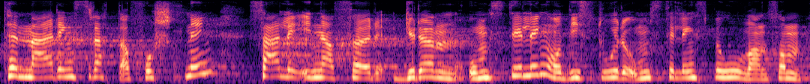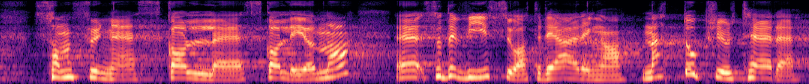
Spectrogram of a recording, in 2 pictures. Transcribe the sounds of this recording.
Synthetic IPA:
t̪ʰɛnæːɾɪŋsɾɛt̪ːɑʋfɔʂknɪŋ | sæːɭɪʔɪnːɑfɔɾɡɾœnːʊmst̪ɪlːɪŋɔd̪ɪst̪uːɾəʊmst̪ɪlːɪŋsbəhuːʋɑnsɔm | sɑmfʉnəskɑlskɑljœnːɑ | sɔd̪ɛʋiːsəɾjʊɑt̪ɾɛjæːɾɪŋɑnɛt̪ːɔpʰɾɪʊɾɪt̪ʰeːɾə

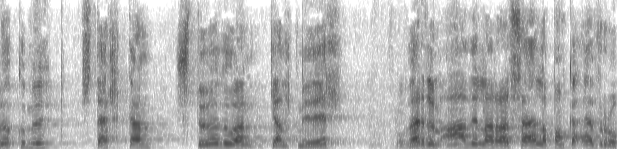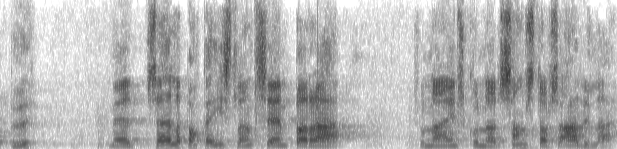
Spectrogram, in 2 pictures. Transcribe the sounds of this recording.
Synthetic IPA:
œːkʏmʏhpst̪ɛr̥kanst̪œːðʏɣancalt̪mɪðɪl | ɔɣvɛɾðʏmaːðɪlaɾaðsɛðlapawŋ̥kaʔɛvɾowpʏ | mɛðsɛðlapawŋ̥kaist̪lant̪sɛmpaːɾa | sɔnaejnskʰɔːnaɾsamst̪aɾsaːðɪla

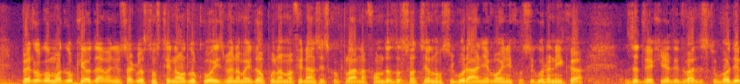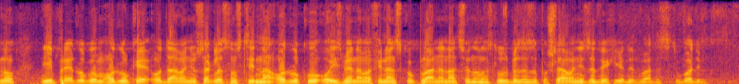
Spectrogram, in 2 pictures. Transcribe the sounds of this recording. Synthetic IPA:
pɾeːd̪lˠo̞ɡo̞mo̞d̪lˠuke̞o̞d̪aːʋaɲusaːɡlˠasno̞st̪inao̞d̪lukuo̞izme̞namaid̪o̞punamafinansisko̞ɡ̚plˠaːnafo̞nd̪azaso̞t̪sialˠno̞ːsiɡuɾaːɲe̞ʋo̞ːjnixo̞siɡuɾaniːkʰa | zad̪ʋexiʎad̪e̞d̪ʋaːd̪ese̥t̪uɡo̞d̪inu | ipɾeːd̪lˠo̞ɡo̞mo̞d̪lˠuke̞ʔo̞d̪aːʋaɲusaːɡlˠasno̞st̪inaʔo̞d̪lukuʔo̞izmje̞namafinansi̥sko̞ɡ̚plˠaːnanat̪sijo̞nalˠne̞slˠuʒbe̞zazapo̞ʃʎaːʋaɲe̞zad̪ʋexiʎad̪ed̪ʋaːd̪ese̥t̪uɡo̞d̪inu

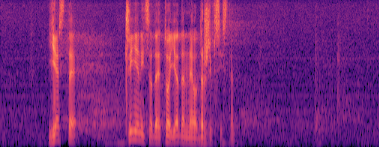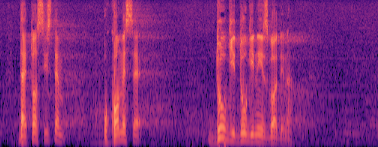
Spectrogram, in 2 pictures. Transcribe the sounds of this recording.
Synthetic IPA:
jest̪e | t͡ʂiɲe̞nit̪sad̪aje̞t̪o̞ːjɛd̪anːeo̞d̪r̩ʒiʋsist̪e̞̰m | d̪aje̞t̪o̞ːsist̪e̞m | ukʰomese̞ | d̪uɡid̪uɡiniːzɡod̪inʔa̰

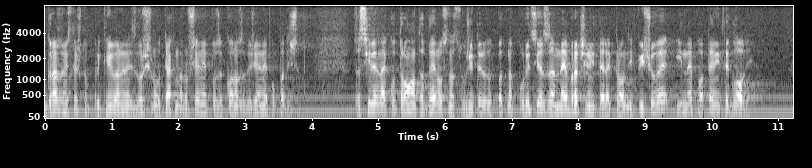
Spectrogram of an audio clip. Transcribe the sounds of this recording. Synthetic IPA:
ɡɾaʒd̪ənisɾɛʃt̪opɾikɾivɐnɛnɐizvɤɾʃɛnoːt̪ːʲjaxnɐɾʊʃɛniɛpozɐkɔnəzɐd̪vʲiʒɛniɛpopɤt̪iʃt̪ə̥t̪ə̥ | zɐsilʲɛnəɛkont̪ɾɔlˠnət̪əd̪ɛjnost̪nɐslˠʊʒit̪ɛliot̪d̪opɤt̪nɐpolit̪sijəzɐnɛvɾɤt͡ʃɛnit̪ɛːlɛk̚t̪ɾɔnːifiʃovɛinɛplˠɐt̪ɛnit̪ɛɡlˠɔvḭ

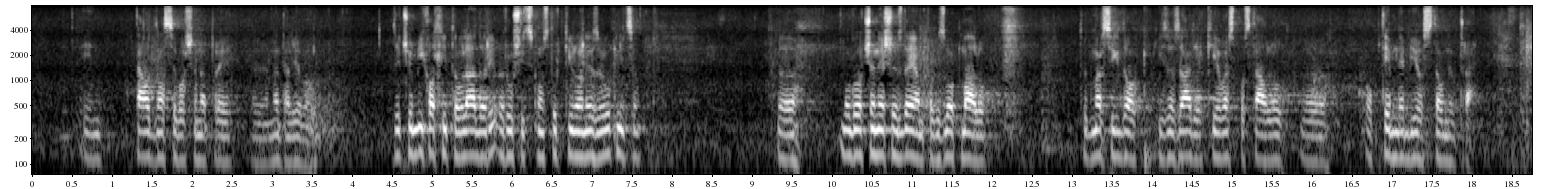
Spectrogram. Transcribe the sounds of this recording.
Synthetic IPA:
in | t̪aɔd̪nɔːsɛboʃɛnapɾɛj | nad̪aljɛʋaw | zd̪ɛjt͡ʃɛmixɔːt̪lit̪owlaːd̪ɔɾuːʃit̪skɔnst̪ɾuk̚t̪iwnɔnɛzauːpnit̪sɔ | mɔɡoːt͡ʃɛnɛʃɛzd̪ajampakzlokmaːlu | t̪ut̪maɾsiɣd̪ɔkizɔzaːɾjakijɛʋaspɔst̪aːwlɐw | ɔpt̪eːmnɛbiɔst̪awnɛwt̪ɾaːn

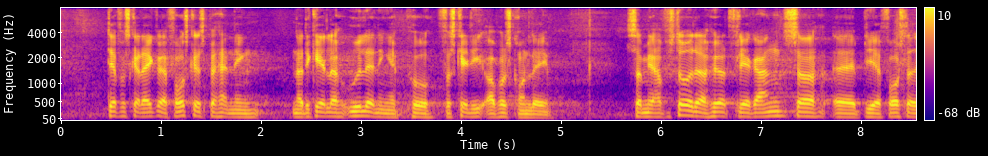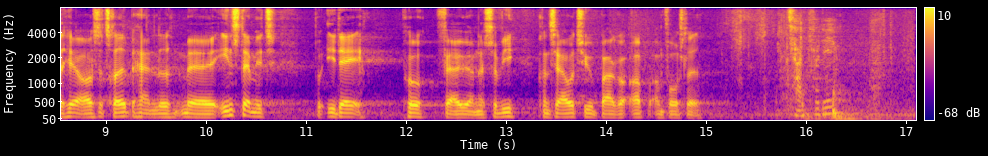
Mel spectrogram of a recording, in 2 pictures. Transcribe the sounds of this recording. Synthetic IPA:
d̥æɐfɒ̽sɡ̥æɾɑe̝ɡ̥əʋæːɐfɒːsɡ̥elsb̥e̝ɦæn̰le̝ŋ | nɒɾe̝ɡ̥el̰ɐuð̞ˠlene̝ŋəpʰɒ̽fɒ̽sɡ̥el̰iʔɒ̽b̥hɒ̽l̰sɡ̥ʁɔ̽nlɛ̰ːɪ | sɒ̽mjɑ̈ɪhɑ̈fɒ̽sd̥ɔ̰̽ːð̞ˠd̥eɒɦøɐ̰d̥fle̝ːɐɡ̥ɑ̈ŋəsɒ̽b̥liɐfɒːslɛ̰ːð̩ˠɦeɐ̰ɒ̽sət͡sʰʁɛð̞ˠjəb̥e̝ɦæn̰lð̩ˠme̝nsd̥em̰lid̥ | id̥ɛ̰ː | pʰɒ̽fæɐy̰ɐnəsɒ̽ʋi | kʰɒ̽nsæɐʋæt͡sʰiʊ̰̥b̥ɑ̈ɡ̥ɐʔɒ̽b̥ɒ̽mfɒːslɛ̰ːð̩ˠ | t͡sʰɑɡ̥fɒd̥e

